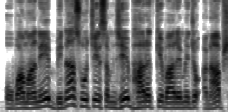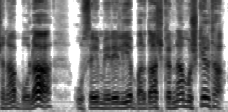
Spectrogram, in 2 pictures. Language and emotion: Hindi, angry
